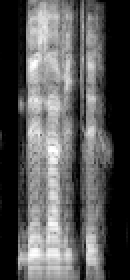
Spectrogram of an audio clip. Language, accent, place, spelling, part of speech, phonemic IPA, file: French, France, Lyon, désinviter, verb, /de.zɛ̃.vi.te/, LL-Q150 (fra)-désinviter.wav
- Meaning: to recall an invitation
